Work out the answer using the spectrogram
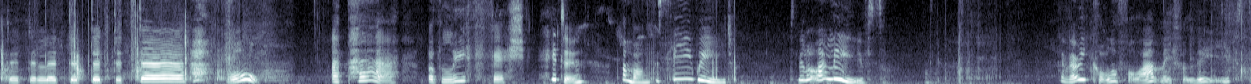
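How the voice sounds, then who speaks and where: A woman reading a picture book to young children in an expressive way, coaxing them with questions and exclamations. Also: high voice, slight background noise. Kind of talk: animated storybook read-aloud with asides to children.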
